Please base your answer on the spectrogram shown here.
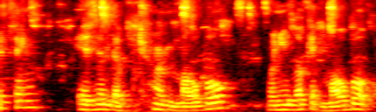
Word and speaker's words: Mobil: So instead of saying mobile, which was an issue in which they were running for a long time, where people would say mobile oil, like Mobile, Alabama, they changed the O to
